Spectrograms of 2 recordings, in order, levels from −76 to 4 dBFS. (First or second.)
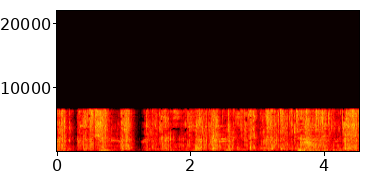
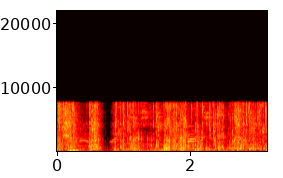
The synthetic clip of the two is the first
